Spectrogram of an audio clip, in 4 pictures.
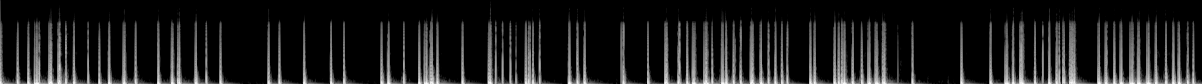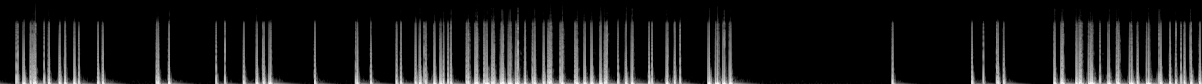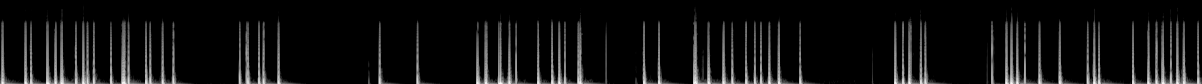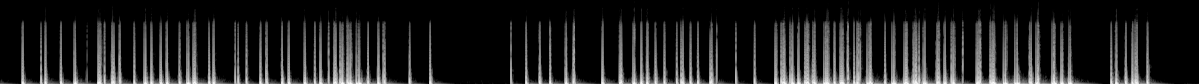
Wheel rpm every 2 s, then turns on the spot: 230, 200, 200, 200, 220, 230, 220, 230, 230, 230, 230, 230, 240, 230, 230, 230, 230, 230, 230, 230, 230, 230, 240, 180.
none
